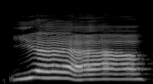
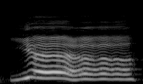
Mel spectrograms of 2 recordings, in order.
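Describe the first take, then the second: First: The vowel is wide and bright. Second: The vowel is dark and narrow. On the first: This is how a North American singer sounds. "an N A singer would probably go like" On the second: This is how a European singer sounds. "this singer, he went"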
